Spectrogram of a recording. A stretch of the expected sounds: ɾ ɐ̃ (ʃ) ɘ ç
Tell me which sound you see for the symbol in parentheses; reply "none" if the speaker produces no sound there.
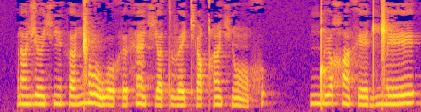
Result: ʒ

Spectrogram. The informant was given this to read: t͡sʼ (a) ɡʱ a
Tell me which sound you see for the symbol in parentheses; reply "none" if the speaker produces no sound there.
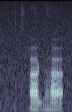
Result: a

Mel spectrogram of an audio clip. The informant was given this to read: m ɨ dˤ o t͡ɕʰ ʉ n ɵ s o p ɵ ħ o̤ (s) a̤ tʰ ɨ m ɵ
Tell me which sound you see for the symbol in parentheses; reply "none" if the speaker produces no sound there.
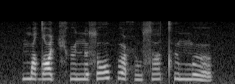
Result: s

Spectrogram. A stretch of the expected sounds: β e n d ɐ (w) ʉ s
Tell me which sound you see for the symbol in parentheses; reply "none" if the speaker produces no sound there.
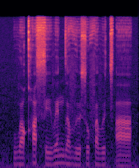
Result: v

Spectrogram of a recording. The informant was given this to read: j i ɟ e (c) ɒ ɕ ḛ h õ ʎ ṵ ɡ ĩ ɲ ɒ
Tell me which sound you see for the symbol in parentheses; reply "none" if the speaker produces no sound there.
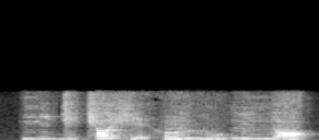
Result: c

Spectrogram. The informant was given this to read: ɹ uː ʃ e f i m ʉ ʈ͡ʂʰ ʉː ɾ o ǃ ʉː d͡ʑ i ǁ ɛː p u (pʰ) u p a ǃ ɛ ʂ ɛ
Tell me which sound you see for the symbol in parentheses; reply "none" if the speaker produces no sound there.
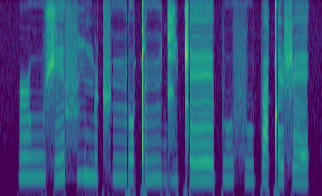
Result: f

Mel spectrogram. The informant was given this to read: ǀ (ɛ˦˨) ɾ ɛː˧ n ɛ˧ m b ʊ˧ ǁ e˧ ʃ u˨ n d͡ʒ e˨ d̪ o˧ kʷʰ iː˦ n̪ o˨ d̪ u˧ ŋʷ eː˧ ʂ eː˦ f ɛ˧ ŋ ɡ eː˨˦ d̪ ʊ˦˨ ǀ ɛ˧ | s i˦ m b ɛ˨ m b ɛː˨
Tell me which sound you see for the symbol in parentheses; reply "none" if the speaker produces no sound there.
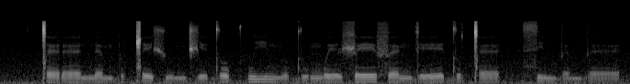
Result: ɛ˦˨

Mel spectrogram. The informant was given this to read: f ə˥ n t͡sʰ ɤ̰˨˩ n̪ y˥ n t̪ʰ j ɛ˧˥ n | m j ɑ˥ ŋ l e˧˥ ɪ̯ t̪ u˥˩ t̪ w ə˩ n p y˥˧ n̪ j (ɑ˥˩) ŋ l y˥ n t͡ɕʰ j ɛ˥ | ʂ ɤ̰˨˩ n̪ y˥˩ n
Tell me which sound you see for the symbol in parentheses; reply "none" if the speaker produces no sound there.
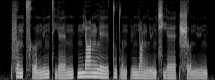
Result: ɑ˥˩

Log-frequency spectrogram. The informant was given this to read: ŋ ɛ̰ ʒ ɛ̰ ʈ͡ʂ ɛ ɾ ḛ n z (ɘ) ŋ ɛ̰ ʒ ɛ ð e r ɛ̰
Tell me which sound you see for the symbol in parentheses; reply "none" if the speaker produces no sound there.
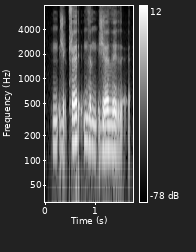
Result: ɘ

